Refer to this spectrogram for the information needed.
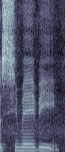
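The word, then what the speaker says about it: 締め日: 那因为第三天是地日，日文念作西 maybe，就是当月最终结算日。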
